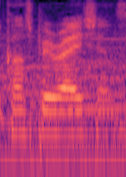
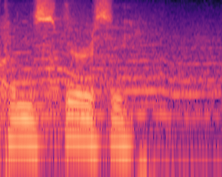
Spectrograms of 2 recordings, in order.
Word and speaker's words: conspiracy: No, conspiracy. Yeah, in Spanish it's conspiración, so I thought it would be quite similar to English, but it's not.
